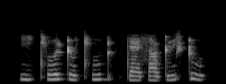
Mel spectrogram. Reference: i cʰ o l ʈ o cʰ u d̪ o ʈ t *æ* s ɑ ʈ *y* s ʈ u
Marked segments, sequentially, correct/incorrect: correct, correct

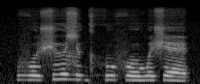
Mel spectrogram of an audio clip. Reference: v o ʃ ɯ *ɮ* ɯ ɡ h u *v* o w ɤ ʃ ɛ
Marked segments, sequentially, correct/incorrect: correct, incorrect

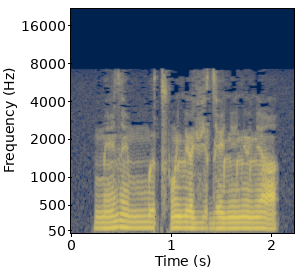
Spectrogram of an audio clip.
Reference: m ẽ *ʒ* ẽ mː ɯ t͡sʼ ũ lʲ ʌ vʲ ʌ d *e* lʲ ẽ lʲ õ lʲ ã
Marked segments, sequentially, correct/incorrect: incorrect, correct

